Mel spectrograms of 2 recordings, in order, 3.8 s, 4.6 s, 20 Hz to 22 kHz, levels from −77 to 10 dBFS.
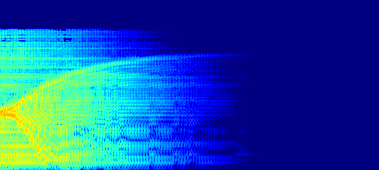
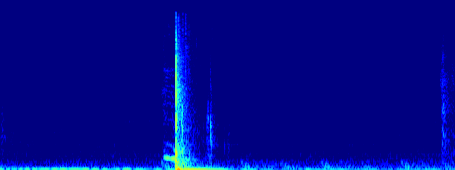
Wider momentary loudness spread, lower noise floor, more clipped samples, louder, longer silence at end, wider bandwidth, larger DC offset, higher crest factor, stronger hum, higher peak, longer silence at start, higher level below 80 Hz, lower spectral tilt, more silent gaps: second, 24 LU vs 28 LU; first, -89 dBFS vs -52 dBFS; neither; first, -14 LUFS vs -26 LUFS; first, 2.2 s vs 0.2 s; second, 11.5 kHz vs 16.5 kHz; neither; second, 18 dB vs 32 dB; neither; about the same, 0 dBFS vs 0 dBFS; about the same, 0 s vs 0 s; second, -52 dBFS vs -34 dBFS; about the same, -2.5 dB/octave vs -3.5 dB/octave; neither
